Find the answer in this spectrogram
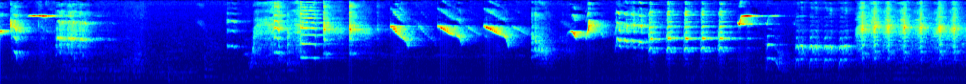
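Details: Cucak keling song recorded as gacor masteran and lure sound: harsh buzzy rattles, scratchy chattering and some high whistles, with faint background hiss.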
